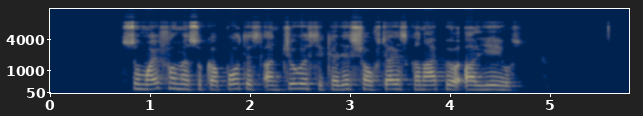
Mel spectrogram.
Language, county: Lithuanian, Marijampolė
